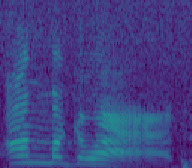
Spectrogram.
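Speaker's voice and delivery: put-on slow Italian accent, gliding a vowel into I'm a glad; mock Italian, extra vowel before glad. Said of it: "You've gotta glide into it".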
